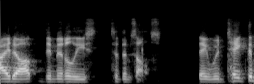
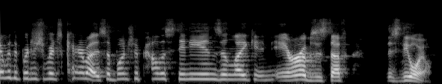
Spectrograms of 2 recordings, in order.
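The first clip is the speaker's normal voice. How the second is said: sarcastic dismissal; 8 semitones higher than usual. Retold or imitated. Sarcastically voicing British indifference.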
